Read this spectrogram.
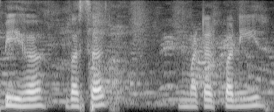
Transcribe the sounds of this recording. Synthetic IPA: biːɦəʋəsəɾ | mɐʈəɾpɐniːɾ

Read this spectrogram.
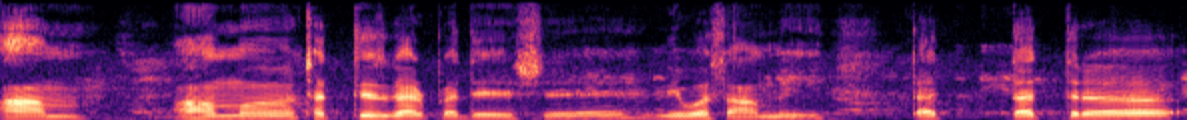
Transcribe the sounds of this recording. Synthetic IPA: aːm | ɐɦɐmt͡ʃʰɐt̪ːisɡaːɾpɾɐd̪eːʃeniʋɐsaːmi | t̪ɐ | ɐt̪ɾɐ

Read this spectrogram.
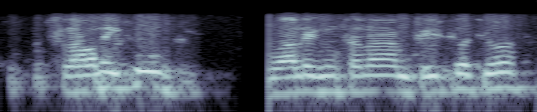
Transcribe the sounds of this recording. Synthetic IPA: sɐlaːmɐleːkum | ʋaːleːkʊmsɐlaːmfʰiːskot̪ʰijo

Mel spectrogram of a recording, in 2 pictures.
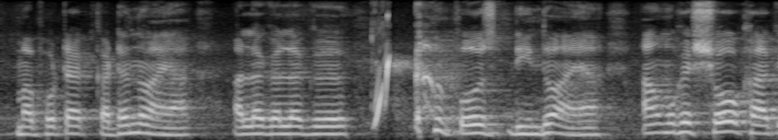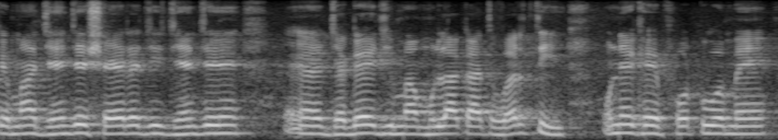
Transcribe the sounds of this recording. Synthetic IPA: mãpʰoːʈakkɐɖʱə̃nd̪oaːɦijã | ɐləɡɐləɡ | poːsʈɗĩːn̆d̪oaːɦijã | ɛ̃ũmũːkʰeʃoːkʰaːkemãd͡ʑɐ̃ɦɪ̃ɲd͡ʑeʃɐɦəɾəd͡ʑiːd͡ʑɐ̃ɦɪ̃ɲd͡ʑe | d͡ʑɐɠəɦd͡ʑiːmãmʊlaːkaːt̪ʋɐɾɪt̪i | ʊn̤əkʰeːfoːʈoːmẽ

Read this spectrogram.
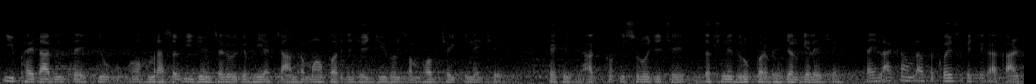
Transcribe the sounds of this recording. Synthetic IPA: ipʰəjd̪abilt̪ɛkiɦəmɾasəbid͡ʒənsəkbɛkibʱəjat͡ʃãnd̪ɾəmãpəɾd͡ʒet͡ʃʰɛd͡ʒibənsə̃mbʱəbt͡ʃʰɛkinɛt͡ʃʰɛ | kɛkʰɛsa̰isɾod͡ʒet͡ʃʰɛd̪əkʃinid̪ɾupːəɾbʱed͡ʒəlɡelɛt͡ʃʰɛ | t̪əila̰keɦəmɾʔa̰səb̚kəɦisəkɛt͡ʃʰɛkia̰ka̰ɾəɳ

